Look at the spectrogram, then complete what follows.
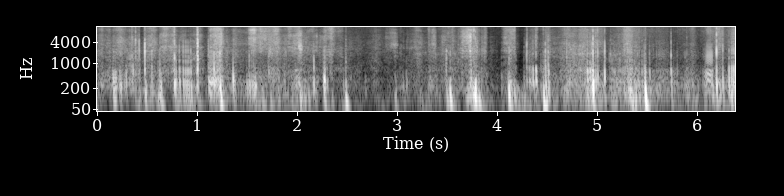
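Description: Handling noise on a tablet's microphone: irregular knocks, bumps and fabric rubbing as the tablet is jostled and pressed against a hoodie.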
